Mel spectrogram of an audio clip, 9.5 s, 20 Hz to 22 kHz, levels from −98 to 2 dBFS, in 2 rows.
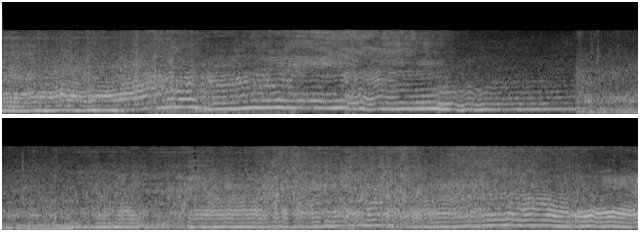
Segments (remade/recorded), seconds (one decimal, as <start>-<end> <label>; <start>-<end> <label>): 0.0-1.1 recorded; 1.1-2.2 remade; 2.2-5.3 recorded; 5.3-9.5 remade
